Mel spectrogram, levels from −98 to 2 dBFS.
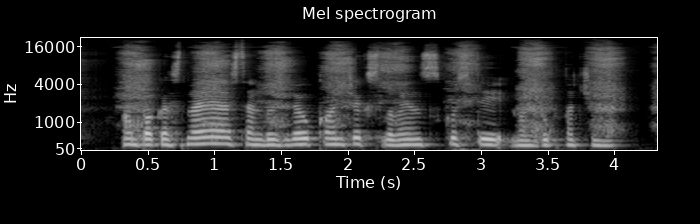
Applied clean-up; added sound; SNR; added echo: classical method log-MMSE.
